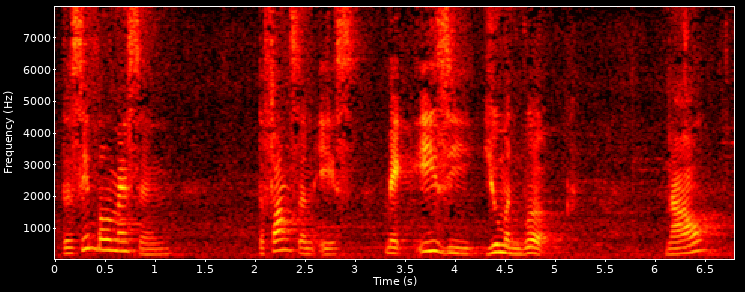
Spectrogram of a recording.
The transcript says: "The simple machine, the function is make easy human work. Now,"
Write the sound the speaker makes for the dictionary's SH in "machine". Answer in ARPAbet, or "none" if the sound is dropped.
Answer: S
